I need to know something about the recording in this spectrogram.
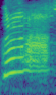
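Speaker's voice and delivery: high-pitched girlish mock scream; mock excited squeal. Girl watching wild dance moves, mock excited squeal. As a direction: squeal like an overexcited onlooker. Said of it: "you see her, she's like".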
